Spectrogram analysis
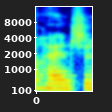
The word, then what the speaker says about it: Henshin: Works hard wanted to know how to spell henshin, and Princess Tian helped us out with that. For those who are listening, it is Henshin.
